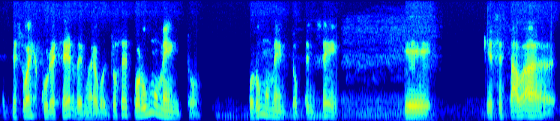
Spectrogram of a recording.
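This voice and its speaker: A gravelly, mid-range male voice tells a personal story, hesitant and conversational with lots of fillers. He is from Portugal but grew up in Venezuela. The recording is dry with no room sound and a narrow, phone-like band.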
